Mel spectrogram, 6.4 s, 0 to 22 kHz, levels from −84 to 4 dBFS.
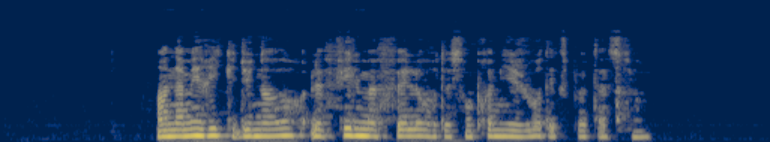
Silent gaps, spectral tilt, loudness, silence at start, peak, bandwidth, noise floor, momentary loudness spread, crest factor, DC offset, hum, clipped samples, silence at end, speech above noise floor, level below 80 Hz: none; -8 dB/octave; -20 LUFS; 1.3 s; -4 dBFS; 7.4 kHz; -78 dBFS; 16 LU; 18 dB; under 0.1%; none; under 0.1%; 1 s; 58 dB; -56 dBFS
